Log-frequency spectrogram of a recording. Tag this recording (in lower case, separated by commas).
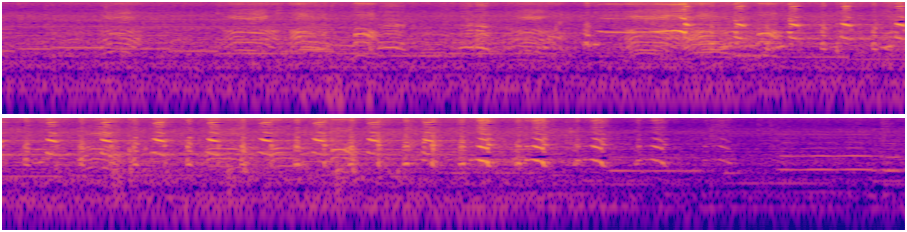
animal, quack, music, duck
